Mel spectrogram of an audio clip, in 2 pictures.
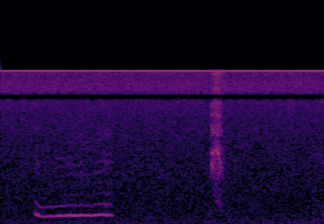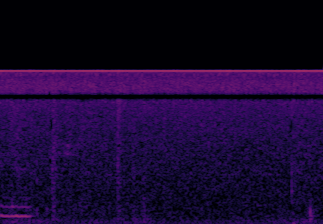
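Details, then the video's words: Old cat Graham asleep and snoring at home, giving one drawn-out low hum of about a second, then a shorter snore a few seconds later, with faint clicks and soft room noise in between. "MY CAT GRAHAM SNORING"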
